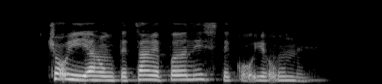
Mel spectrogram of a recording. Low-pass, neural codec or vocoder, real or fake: 7.2 kHz; none; real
